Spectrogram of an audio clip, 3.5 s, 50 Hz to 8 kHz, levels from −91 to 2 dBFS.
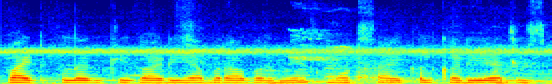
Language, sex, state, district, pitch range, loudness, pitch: Hindi, female, Uttar Pradesh, Shamli, 210-215 Hz, -18 LUFS, 215 Hz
